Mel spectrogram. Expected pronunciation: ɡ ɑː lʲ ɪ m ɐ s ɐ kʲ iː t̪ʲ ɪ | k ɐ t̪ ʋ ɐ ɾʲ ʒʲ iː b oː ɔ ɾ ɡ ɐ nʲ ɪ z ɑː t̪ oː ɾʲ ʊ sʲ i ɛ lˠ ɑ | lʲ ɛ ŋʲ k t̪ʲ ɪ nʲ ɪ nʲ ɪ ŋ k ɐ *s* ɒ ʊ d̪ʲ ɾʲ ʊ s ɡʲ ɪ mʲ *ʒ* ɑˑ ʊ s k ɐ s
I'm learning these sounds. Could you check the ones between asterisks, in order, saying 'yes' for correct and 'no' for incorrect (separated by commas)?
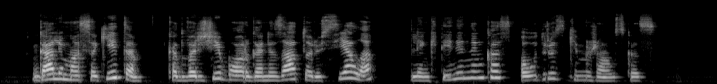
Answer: yes, yes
